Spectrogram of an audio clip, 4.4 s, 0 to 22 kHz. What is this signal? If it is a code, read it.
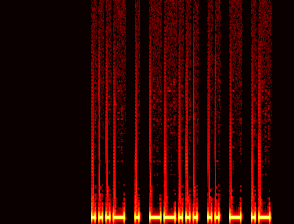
Morse code, heard as a keyed tone, about 22 wpm, 700 Hz. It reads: VE7ITA
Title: DXCC-100 Call Signs - 6 Characters - Repeated 2x - 22wpm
